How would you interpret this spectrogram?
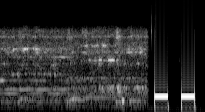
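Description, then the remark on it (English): A faint hissing phone line gives way to a telephone disconnect tone after a caller hangs up: two loud, steady beeps of equal length with a short silent pause between them. “And the calls have been dropped. Someone just decided to call in and hang up.”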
